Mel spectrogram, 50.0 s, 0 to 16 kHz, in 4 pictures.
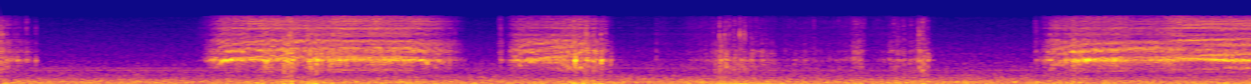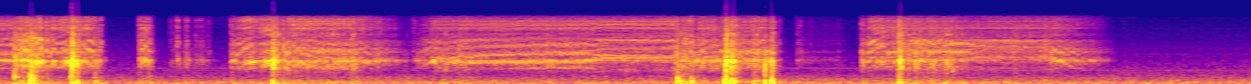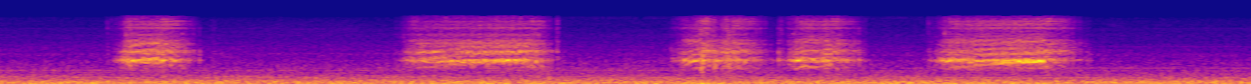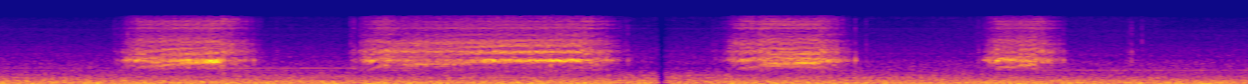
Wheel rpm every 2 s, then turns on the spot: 30, 120, 60, 20, 10, 140, 80, 110, 130, 160, 120, 70, 0, 20, 50, 20, 30, 50, 0, 50, 50, 80, 40, 20, 0.
4-8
